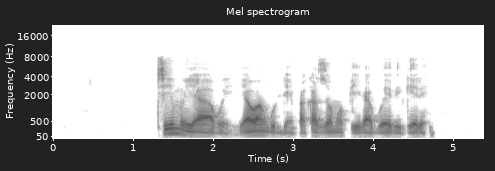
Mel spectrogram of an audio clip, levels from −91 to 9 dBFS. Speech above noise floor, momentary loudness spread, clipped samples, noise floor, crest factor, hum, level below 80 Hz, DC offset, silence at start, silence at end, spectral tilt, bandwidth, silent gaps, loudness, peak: over 56 dB; 11 LU; under 0.1%; under -90 dBFS; 20 dB; none; -64 dBFS; under 0.1%; 1.3 s; 0.65 s; -5.5 dB/octave; 8 kHz; none; -34 LUFS; -16 dBFS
